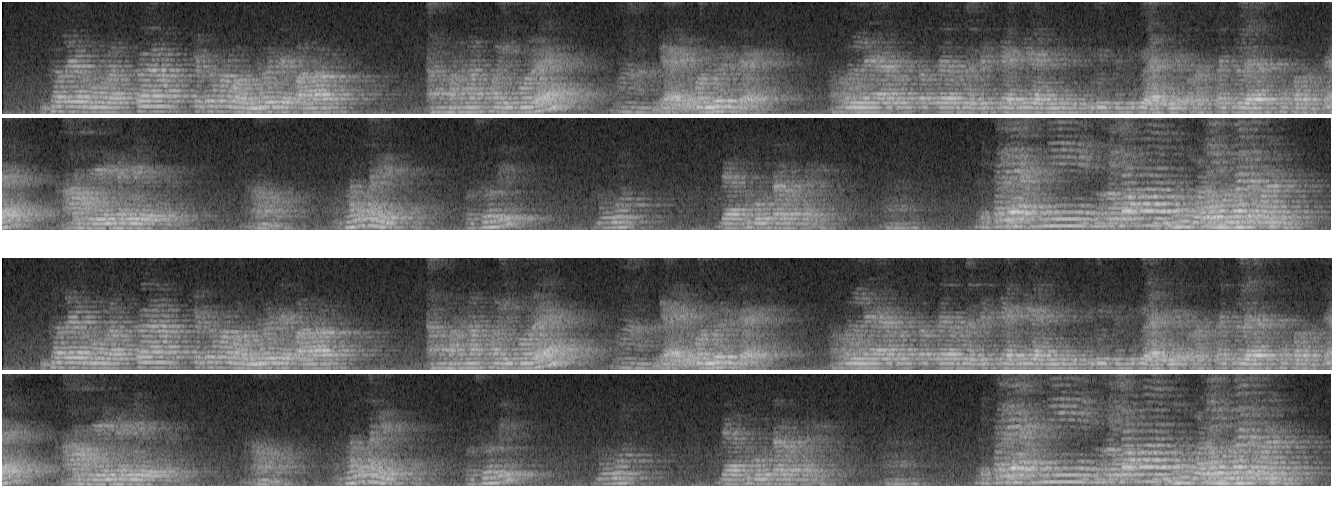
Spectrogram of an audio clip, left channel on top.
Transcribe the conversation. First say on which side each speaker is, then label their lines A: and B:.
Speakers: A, on the left; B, on the left.
A: ইফালে আকৌ ৰাস্তাত কেতিয়াবা বন্ধ হৈ যায় পাহাৰ
B: অ
A: পাহাৰ খহি পৰে
B: উম
A: গা়ড়ী বন্ধ হৈ যায়।
B: অ
A: পলে
B: অ
A: আৰু তাত আৰু বেলেগ গাড়ী আহি জেচিপি চেচপি আহি আকৌ ৰাস্তা কিলাই আকৌ চাফা কৰোঁতেই তেতিয়াই
B: অ অ
A: গাড়ী আহিব পাৰি
B: অ অ অ
A: ভাল লাগে। হচৰিত বহুত দেহাটো বহুত আৰাম লাগে।
B: অ এইফালে
A: তাত
B: আপুনি
A: এই গৰমত
B: শ্বিলঙৰ
A: যিমান গৰম
B: পুলিচ
A: হ'লেও
B: পইণ্টত
A: তাৰমানে
B: গৈছে।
